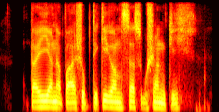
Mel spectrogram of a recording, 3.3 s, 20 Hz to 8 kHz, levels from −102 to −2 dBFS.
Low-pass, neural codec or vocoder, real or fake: 7.2 kHz; codec, 24 kHz, 0.9 kbps, WavTokenizer, medium speech release version 2; fake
